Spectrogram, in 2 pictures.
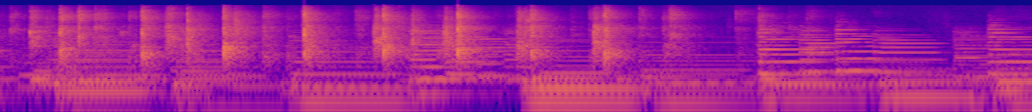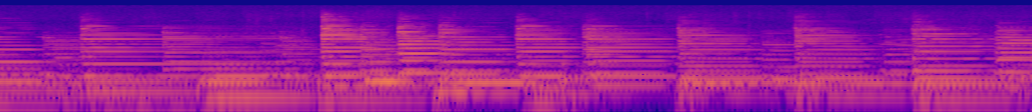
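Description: Live small-group jazz, instrumental with no vocal: guitar playing a run of sharp strummed chords in the first few seconds, then single-note lines, over a walking double bass with piano and vibraphone accompaniment.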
